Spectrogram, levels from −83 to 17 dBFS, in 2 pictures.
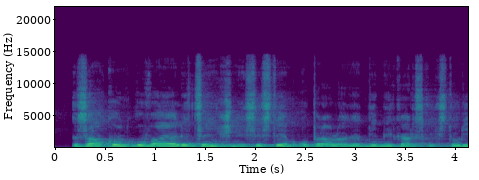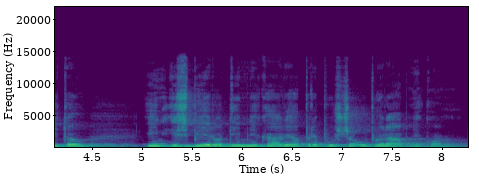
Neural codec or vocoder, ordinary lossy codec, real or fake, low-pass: none; none; real; 14.4 kHz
